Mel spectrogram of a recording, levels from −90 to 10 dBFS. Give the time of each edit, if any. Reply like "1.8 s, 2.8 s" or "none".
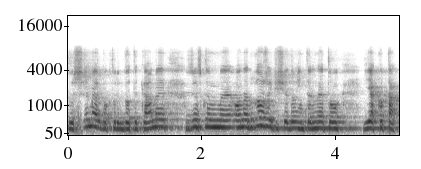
2.0 s, 2.7 s, 3.1 s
